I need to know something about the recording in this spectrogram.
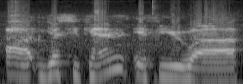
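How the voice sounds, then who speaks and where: A man with a slightly high voice is running a tabletop roleplaying game. He explains rules casually, pausing between short phrases, with faint noise behind him. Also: animated, a bit bright, low-quality recording. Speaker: game master.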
